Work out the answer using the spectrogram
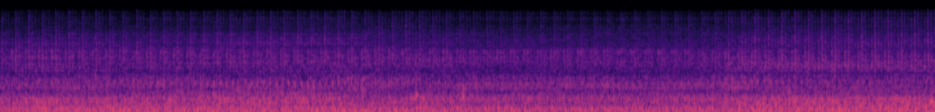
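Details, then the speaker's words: Freshly rebuilt turbo engine, heard with the hood closed: loud, busy idle with a fast, uneven clatter over the hum, barely quieter with the hood shut; owner suspects it needs break-in or has lifter tick; excessive engine noise. "I want to know why she's so noisy up the You see what it sounds like with the hood closed. Maybe it's quieter. No, it's not much quieter."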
